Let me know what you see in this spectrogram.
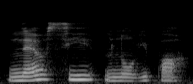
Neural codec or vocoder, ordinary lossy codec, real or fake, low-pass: none; none; real; 7.2 kHz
